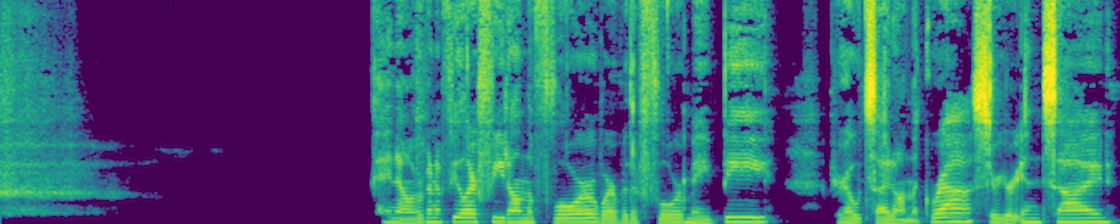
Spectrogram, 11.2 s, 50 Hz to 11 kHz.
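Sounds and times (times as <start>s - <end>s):
deep exhale during a guided breathing exercise: 0.0s - 1.7s
speech: 3.8s - 11.1s.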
